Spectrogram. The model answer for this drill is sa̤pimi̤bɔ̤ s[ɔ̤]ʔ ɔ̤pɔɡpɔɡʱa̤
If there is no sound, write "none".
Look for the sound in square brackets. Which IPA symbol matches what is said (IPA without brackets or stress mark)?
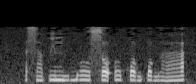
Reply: ɔ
